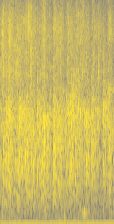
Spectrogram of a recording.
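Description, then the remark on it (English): A crowd claps steadily in a dense, even wash of applause that holds at a fairly constant level throughout, with no voices standing out above it. “Yes, I think it deserves a round of applause.”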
